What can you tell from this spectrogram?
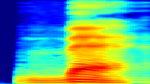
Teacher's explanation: Tidak menggunakan gigi sepenuhnya kedua bibir kita. Bertemu dan kita menyebut ba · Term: huruf ba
